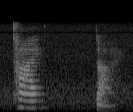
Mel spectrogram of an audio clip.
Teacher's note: for t which is voiceless the tongue presses more firmly against the tooth ridge but for dye it presses more gently tie dye you can definitely feel the difference in pressure next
